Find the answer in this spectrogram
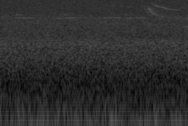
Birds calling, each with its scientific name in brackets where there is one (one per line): Rose-throated Becard (Pachyramphus aglaiae)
